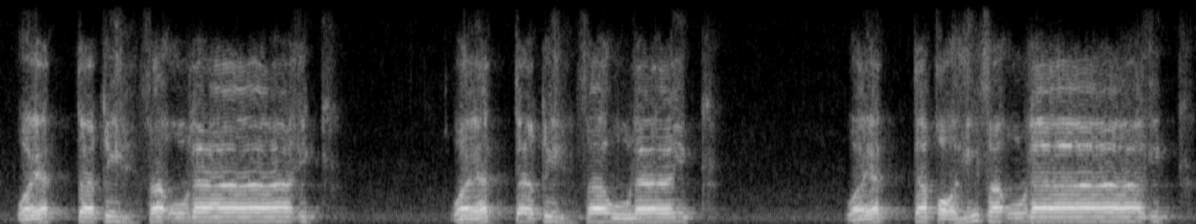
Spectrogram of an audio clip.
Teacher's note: وكذلك المد لورش في كلمة فأولئك، المد بالإشباع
